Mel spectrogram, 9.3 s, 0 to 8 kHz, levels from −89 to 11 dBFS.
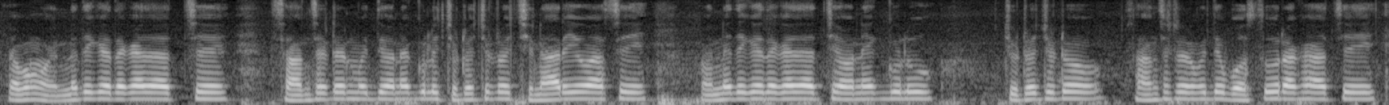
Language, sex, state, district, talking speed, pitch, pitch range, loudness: Bengali, male, Assam, Hailakandi, 150 wpm, 185 Hz, 175-190 Hz, -15 LUFS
